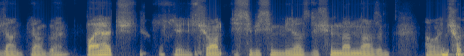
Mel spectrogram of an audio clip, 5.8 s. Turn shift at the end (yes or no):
yes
